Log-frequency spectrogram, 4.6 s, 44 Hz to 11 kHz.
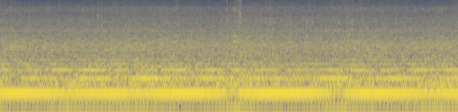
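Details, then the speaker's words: Husqvarna TS354XD riding mower with 54-inch ClearCut deck, test run after deck belt replacement, tension reset and grease fittings serviced: steady constant-speed engine drone, no knocks, slipping or squeal; normal running. "Let's fire it up and give it a test."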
